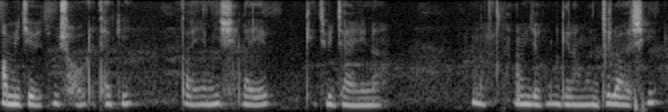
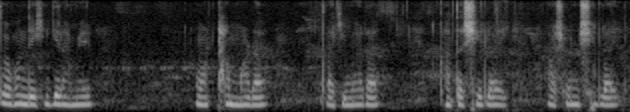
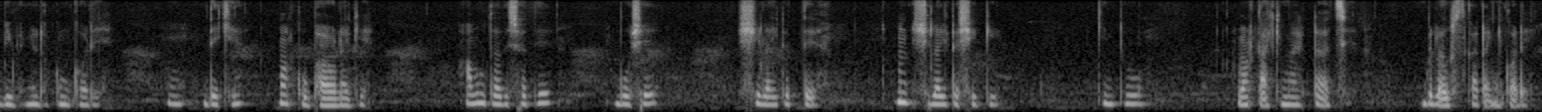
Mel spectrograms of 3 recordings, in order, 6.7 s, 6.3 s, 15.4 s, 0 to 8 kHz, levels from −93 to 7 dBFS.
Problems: background sounds at intervals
